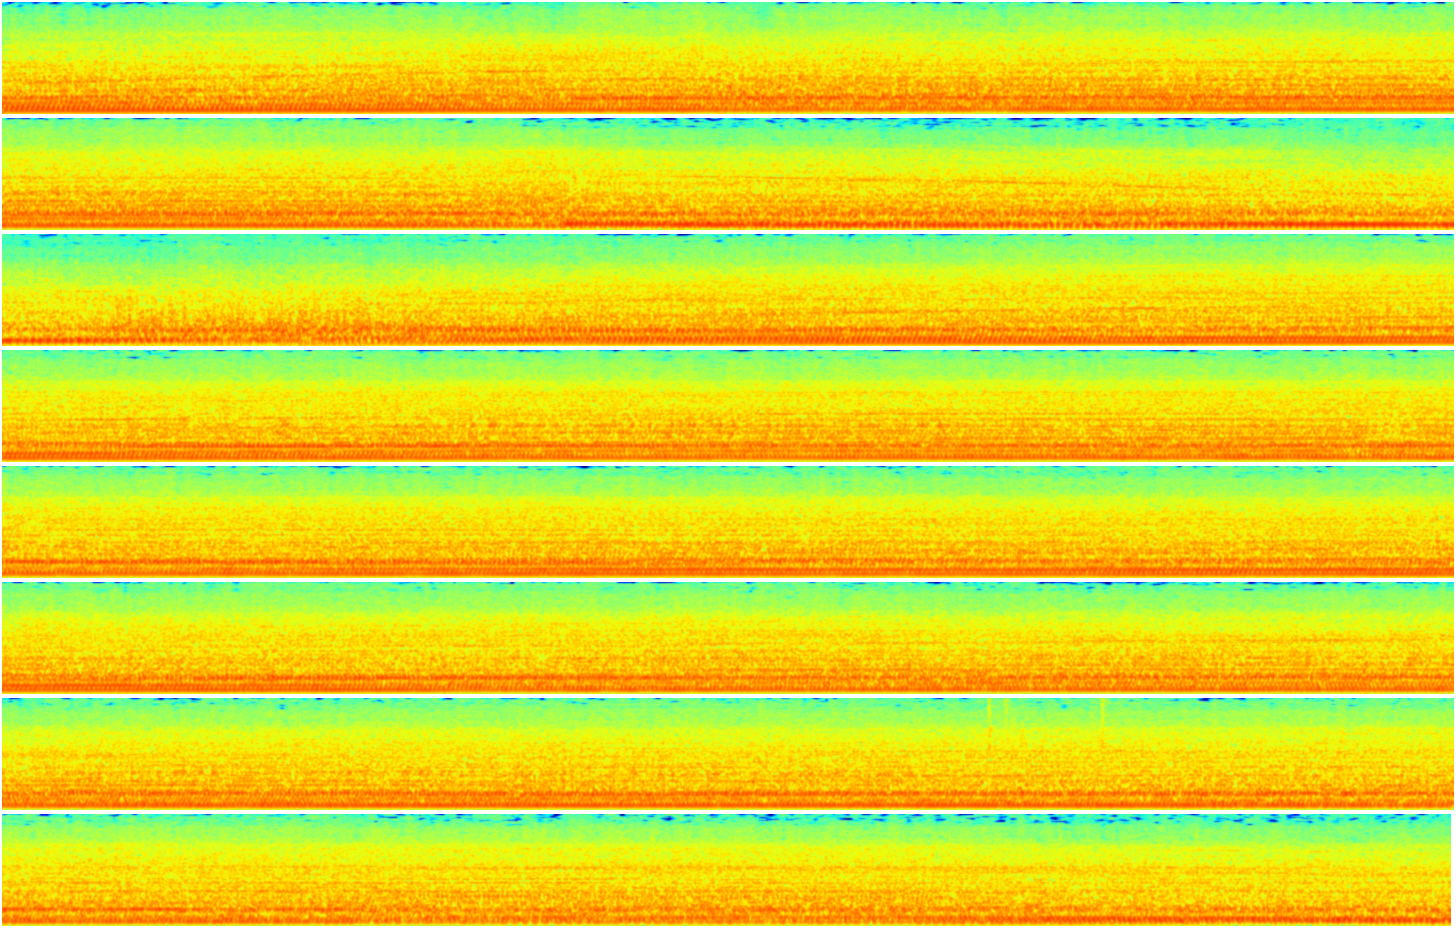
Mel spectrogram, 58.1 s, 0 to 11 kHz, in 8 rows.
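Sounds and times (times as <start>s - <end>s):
utility vehicle engine running: 0.0s - 58.0s.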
